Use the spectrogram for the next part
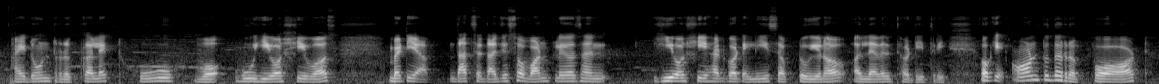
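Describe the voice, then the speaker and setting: A man's voice: mid-range voice, fairly bright tone. A man giving casual, chatty live commentary on a game as a streamer, thinking aloud as he goes.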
